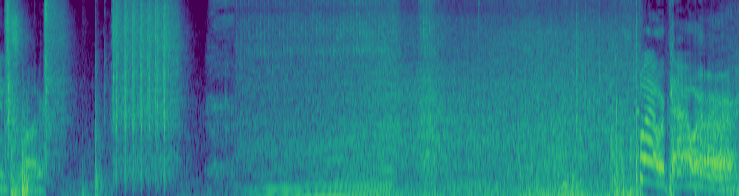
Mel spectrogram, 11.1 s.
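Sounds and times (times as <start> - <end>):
toy rifle rattling burst: 1.7 - 2.8
car engine driving: 3.5 - 11.0.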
